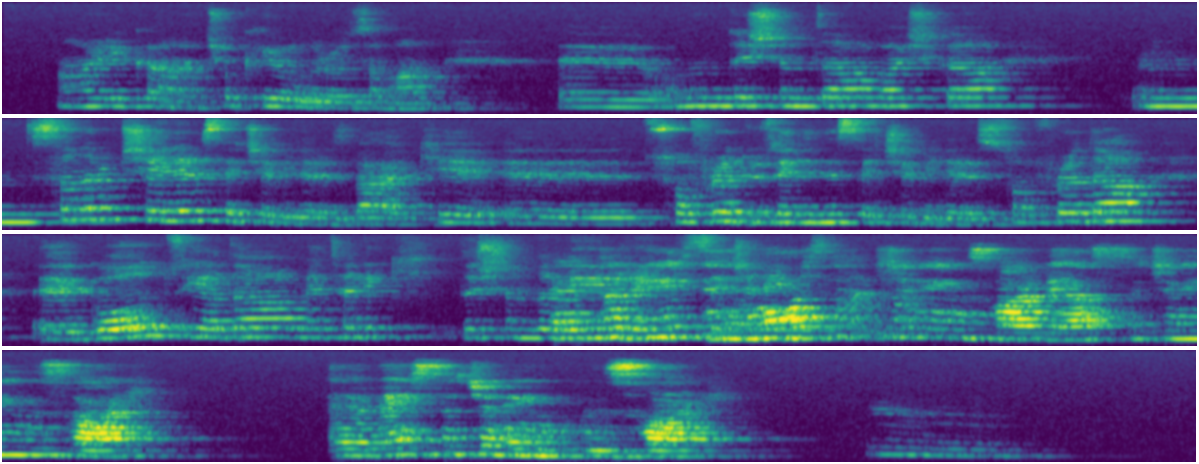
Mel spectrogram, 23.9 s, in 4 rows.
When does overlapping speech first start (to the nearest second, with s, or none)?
15 s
